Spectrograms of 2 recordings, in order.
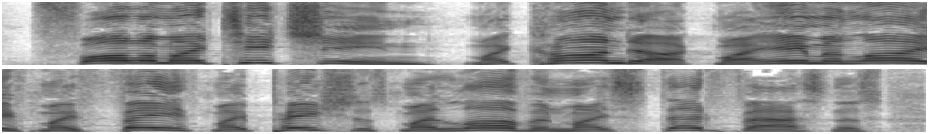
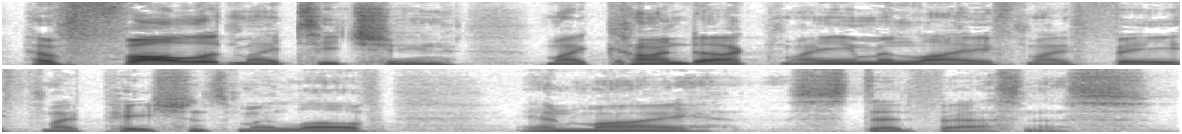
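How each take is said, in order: First: Loud and high, each item hammered; preached at full force. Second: Said in the usual way. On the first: Shown as a demonstration. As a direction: drive every my home. Same verse re-read, now preached.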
